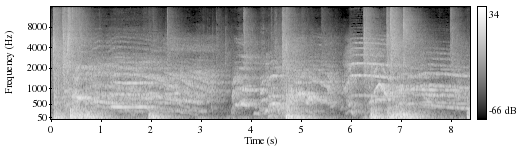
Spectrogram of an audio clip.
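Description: Kendo practitioners' drawn-out kiai shouts overlapping from several voices, with sharp cracks of bamboo shinai striking armour and heavy thuds of stamping feet on the wooden dojo floor, every second or two. The hall gives it all an echo.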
